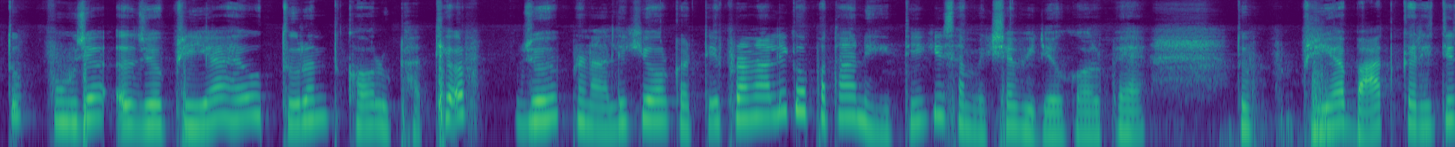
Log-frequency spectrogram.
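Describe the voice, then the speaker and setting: A woman's voice: fairly high pitch, mellow, no echo. A woman narrating a romance story in a casual, chatty way.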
